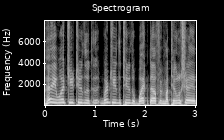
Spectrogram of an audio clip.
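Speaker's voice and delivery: mock roving country accent. Retelling how a man who lived in Texas greeted two guys, in a put-on country accent. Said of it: "country kind of accent".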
